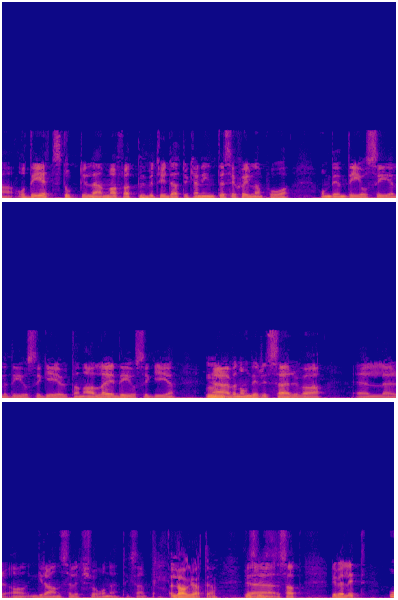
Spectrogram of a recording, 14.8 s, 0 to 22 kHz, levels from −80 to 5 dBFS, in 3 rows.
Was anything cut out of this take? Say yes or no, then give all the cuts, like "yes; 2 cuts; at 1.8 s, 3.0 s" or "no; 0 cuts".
yes; 1 cut; at 11.9 s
